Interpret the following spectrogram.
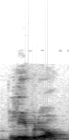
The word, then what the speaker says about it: libro: Libro El libro. That sounds, it's got a B or a V in it, because it sounds like you're saying a V. A B. A B. El libro.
